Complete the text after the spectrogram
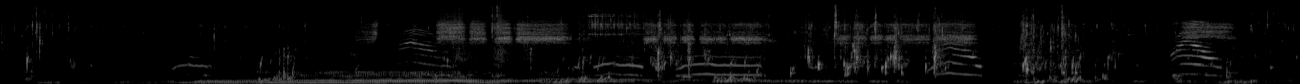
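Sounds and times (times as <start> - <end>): water splashing and dripping: 0.0 - 13.0
cat meowing: 3.7 - 4.7, 6.0 - 7.7, 9.4 - 9.8, 11.7 - 12.4.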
